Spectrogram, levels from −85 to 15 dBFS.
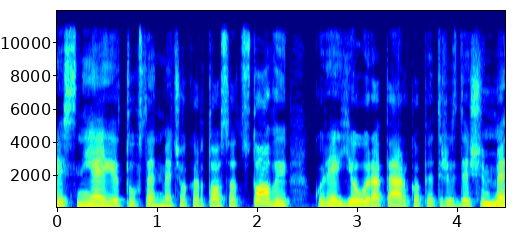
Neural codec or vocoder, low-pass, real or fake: none; 10.8 kHz; real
